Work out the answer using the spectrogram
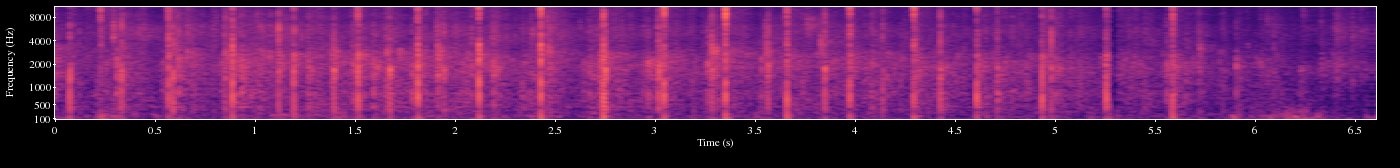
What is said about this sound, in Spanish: le vamos a despedir con un aplauso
